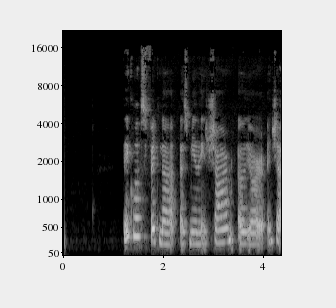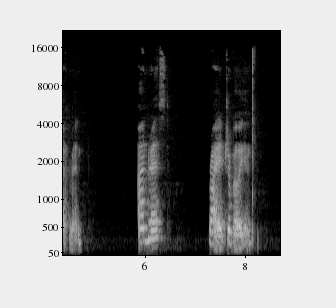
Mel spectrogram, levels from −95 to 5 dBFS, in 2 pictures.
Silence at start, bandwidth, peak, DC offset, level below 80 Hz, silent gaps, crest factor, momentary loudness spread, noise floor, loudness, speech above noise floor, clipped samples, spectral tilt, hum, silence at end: 1.2 s; 16.5 kHz; -8 dBFS; under 0.1%; -76 dBFS; none; 20 dB; 11 LU; -84 dBFS; -26 LUFS; 58 dB; under 0.1%; -4 dB/octave; none; 0.5 s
